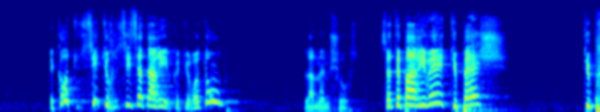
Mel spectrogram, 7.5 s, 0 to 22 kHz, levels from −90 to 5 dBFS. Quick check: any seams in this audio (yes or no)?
yes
